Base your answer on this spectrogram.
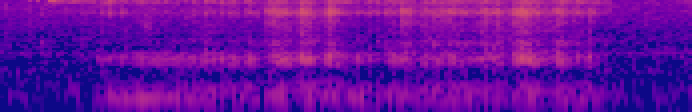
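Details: Small dog sleeping and snoring: one drawn-out, low, rasping breath lasting about two and a half seconds, soft and buzzy, over a quiet room hiss.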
